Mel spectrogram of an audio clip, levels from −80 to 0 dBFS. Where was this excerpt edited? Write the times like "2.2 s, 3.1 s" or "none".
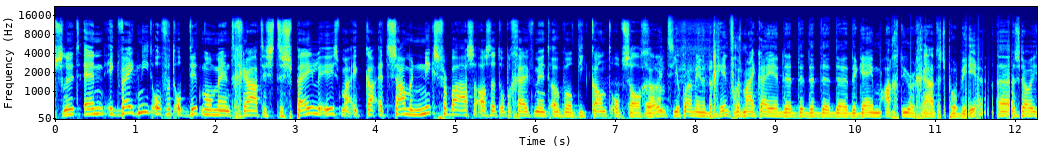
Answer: none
